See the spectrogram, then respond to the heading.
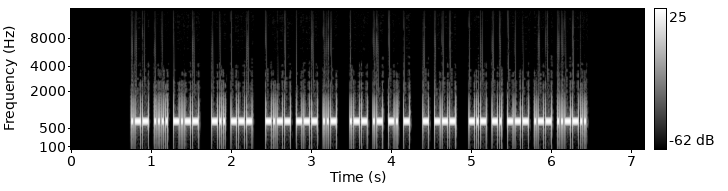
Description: Morse code, heard as a keyed tone, about 50 wpm, 700 Hz. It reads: WHY DO YOU WANT TO KNOW?
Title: Sentences from Top 200 Words 50wpm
